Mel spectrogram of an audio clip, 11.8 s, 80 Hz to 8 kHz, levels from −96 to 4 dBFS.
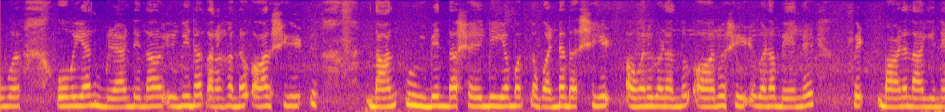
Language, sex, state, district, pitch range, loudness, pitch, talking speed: Kannada, female, Karnataka, Koppal, 235-250 Hz, -13 LUFS, 240 Hz, 65 wpm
